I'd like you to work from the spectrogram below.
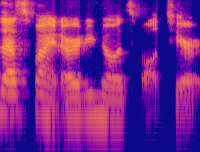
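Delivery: ordinary delivery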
